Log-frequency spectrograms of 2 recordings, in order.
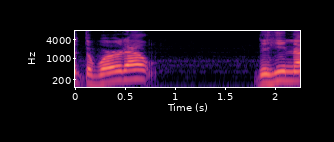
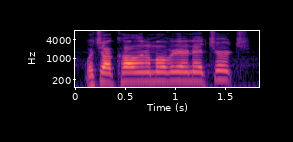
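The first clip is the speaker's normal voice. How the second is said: usual speaking voice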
